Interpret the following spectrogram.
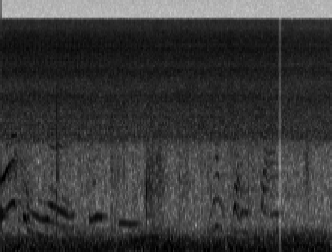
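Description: Outdoor ambience: a steady high hiss over a low rumble, with faint voices talking in the background during the first couple of seconds.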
